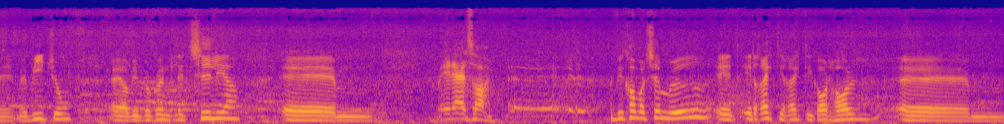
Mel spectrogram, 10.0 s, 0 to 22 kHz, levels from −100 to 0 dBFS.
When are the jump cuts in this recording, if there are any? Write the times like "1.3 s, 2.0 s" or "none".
none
